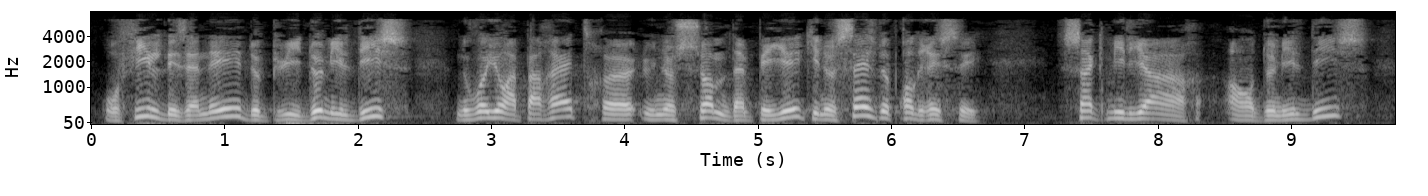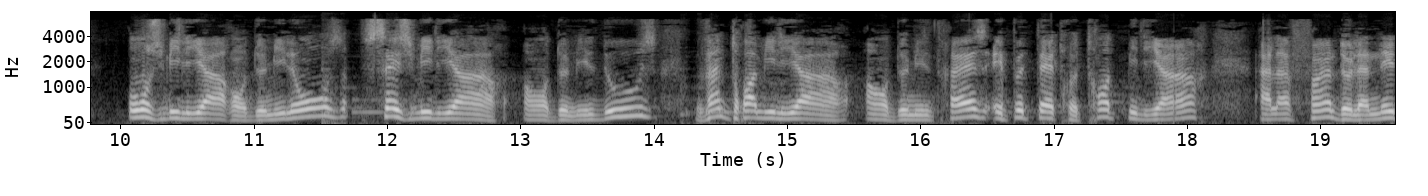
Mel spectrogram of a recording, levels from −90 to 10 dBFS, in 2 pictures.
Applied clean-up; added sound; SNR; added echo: neural separator model SepFormer DNS4.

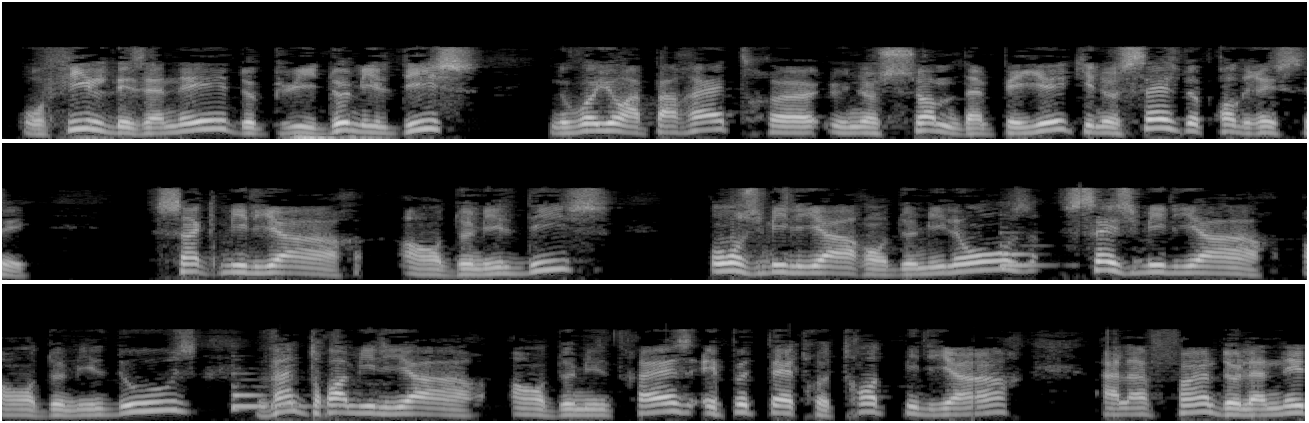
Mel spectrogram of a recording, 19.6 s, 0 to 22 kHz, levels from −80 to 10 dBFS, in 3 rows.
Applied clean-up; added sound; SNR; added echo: classical method spectral subtraction.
